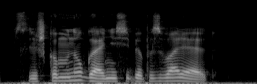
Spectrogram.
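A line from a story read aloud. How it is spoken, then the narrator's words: Grumbling. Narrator (Russian): проворчал старшина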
